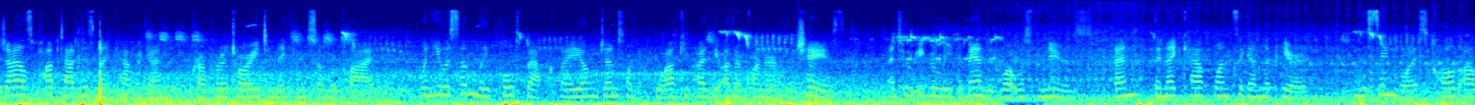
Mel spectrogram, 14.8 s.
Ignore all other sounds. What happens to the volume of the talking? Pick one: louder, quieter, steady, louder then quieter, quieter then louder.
steady.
